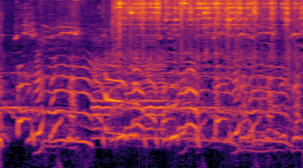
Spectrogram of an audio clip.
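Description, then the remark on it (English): Many sled dogs, getting fired up, howl and whimper together in an excited, overlapping chorus of rising and falling cries, loud, with yips mixed in and no pauses. “You can see in the dogs now, they're starting to get fired up a little bit.”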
